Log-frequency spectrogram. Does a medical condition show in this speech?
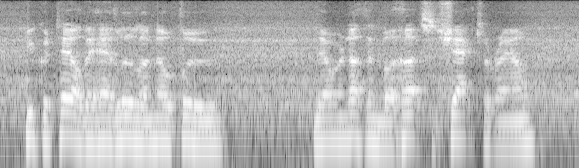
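No.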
